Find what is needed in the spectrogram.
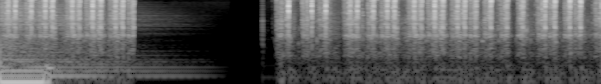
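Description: Intro music ends about a second in, its low tone dying away; after a short gap comes a typewriter sound effect, rapid irregular keystroke clicks lasting about three and a half seconds.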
